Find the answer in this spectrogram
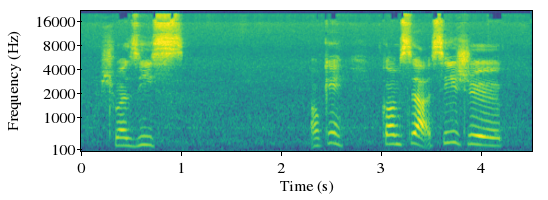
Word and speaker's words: choisissent: And no, ENT we don't pronounce. Choisissent. Choisissent.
